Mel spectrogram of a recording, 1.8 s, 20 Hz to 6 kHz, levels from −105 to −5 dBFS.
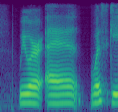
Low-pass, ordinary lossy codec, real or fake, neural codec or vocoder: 5.4 kHz; none; fake; codec, 16 kHz, 0.5 kbps, X-Codec, WavLM features, trained on Multilingual LibriSpeech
